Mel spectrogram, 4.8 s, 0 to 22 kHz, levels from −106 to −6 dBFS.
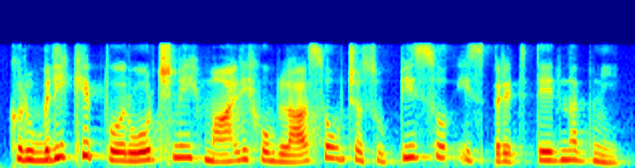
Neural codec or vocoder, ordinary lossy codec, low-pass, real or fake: codec, 16 kHz, 0.8 kbps, ZipCodec; none; 7.2 kHz; fake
